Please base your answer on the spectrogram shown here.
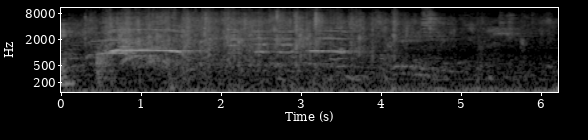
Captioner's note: attendees cheering and applauding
